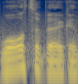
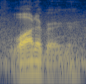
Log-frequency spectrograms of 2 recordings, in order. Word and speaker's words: Whataburger: I used to think Whataburger was called Waterburger because of the accent. You got to say it like that. Whataburger.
